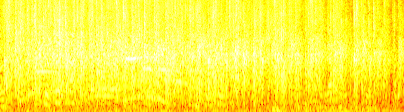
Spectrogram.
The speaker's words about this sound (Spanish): dale un aplauso por favor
